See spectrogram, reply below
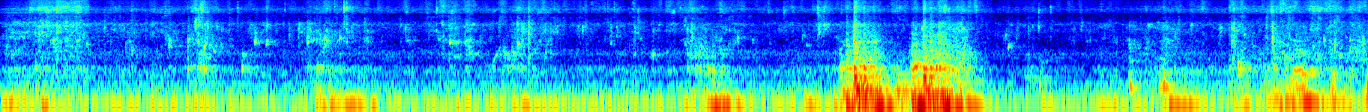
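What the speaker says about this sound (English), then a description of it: "Let me just rinse out my hand" Tap water runs steadily into a sink as a hand is rinsed, swelling briefly louder mid-way as the hand moves under the stream, with a voice faintly present in the background.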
